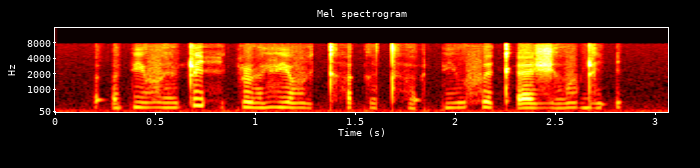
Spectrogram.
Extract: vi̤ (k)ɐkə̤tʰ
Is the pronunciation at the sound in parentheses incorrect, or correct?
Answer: incorrect: kʰ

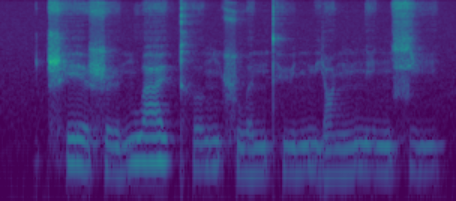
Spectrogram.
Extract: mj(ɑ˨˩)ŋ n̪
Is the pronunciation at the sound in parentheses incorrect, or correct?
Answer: incorrect: ɑ˨˦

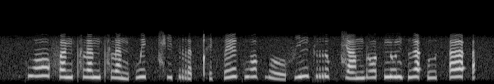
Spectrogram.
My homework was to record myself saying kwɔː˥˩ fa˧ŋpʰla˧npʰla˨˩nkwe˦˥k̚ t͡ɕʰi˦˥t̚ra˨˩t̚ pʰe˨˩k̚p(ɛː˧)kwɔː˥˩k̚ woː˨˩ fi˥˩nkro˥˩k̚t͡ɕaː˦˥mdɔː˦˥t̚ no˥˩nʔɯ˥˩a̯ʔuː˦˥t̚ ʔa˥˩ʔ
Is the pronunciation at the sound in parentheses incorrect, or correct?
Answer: incorrect: ɛː˥˩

